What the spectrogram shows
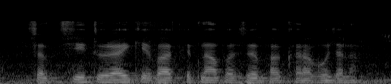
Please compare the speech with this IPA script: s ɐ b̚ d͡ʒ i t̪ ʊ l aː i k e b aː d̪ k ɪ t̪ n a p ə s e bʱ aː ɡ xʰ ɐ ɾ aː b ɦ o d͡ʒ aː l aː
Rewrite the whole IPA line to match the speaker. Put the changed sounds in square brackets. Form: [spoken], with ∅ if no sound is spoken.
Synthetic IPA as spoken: s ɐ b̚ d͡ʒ i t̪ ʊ [ɾ] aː i k e b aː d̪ k ɪ t̪ n a p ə s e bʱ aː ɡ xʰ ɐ ɾ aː b ɦ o d͡ʒ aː l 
